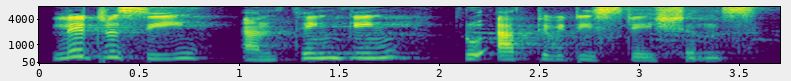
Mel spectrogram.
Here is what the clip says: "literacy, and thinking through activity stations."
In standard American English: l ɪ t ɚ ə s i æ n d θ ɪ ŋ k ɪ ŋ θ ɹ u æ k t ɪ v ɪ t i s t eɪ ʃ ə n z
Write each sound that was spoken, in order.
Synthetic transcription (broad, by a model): l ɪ t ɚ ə s i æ n d t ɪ ŋ k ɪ ŋ t ɹ u æ k t ɪ v ɪ t i s t eɪ ʃ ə n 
